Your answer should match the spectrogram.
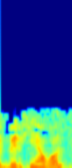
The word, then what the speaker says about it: Virginia Woolf: Eh, empecé a leer un cuarto propio de Virginia Woolf. ¿De Virginia Woolf? ¿Lo dije bien? Sí.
